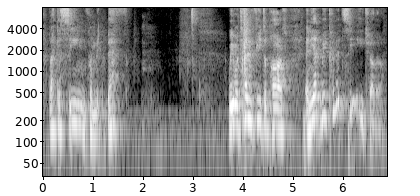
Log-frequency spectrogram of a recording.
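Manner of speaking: lightly theatrical book reading; a hint of stage reading from the book; dramatic reading. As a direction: read the passage like a soulful memoir. Continues reading the book aloud.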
